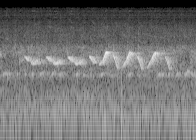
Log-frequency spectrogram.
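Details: Masked laughingthrush singing in an aviary: a run of clear whistled notes, each sliding down and then rising, repeated about twice a second and growing louder and more looping toward the end.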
